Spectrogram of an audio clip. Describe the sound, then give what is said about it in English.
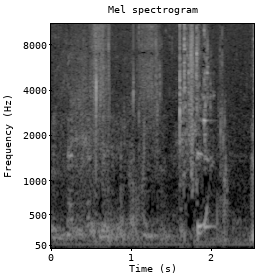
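Quiet sips from an IMMI water bottle: soft wet slurps and sloshing, then a clear gulp near the middle, with small mouth noises and breaths around it and no talking. “And with that, we're going to go to a commercial break brought to you by IMMI water bottle because my mouth is like cotton.”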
